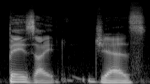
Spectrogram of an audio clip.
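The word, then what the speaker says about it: Bazzite: Somebody told me it rhymes with jazz. Bazite. No. It's Bazite.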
